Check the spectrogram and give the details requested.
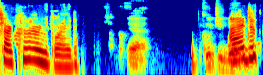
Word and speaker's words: charcuterie: name of French origin and the French is pronounced you could do it's charcuterie bride I just call it a kudakuda board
